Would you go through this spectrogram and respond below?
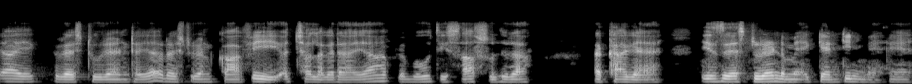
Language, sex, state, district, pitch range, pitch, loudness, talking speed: Hindi, male, Uttar Pradesh, Etah, 115-135 Hz, 120 Hz, -18 LUFS, 170 wpm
